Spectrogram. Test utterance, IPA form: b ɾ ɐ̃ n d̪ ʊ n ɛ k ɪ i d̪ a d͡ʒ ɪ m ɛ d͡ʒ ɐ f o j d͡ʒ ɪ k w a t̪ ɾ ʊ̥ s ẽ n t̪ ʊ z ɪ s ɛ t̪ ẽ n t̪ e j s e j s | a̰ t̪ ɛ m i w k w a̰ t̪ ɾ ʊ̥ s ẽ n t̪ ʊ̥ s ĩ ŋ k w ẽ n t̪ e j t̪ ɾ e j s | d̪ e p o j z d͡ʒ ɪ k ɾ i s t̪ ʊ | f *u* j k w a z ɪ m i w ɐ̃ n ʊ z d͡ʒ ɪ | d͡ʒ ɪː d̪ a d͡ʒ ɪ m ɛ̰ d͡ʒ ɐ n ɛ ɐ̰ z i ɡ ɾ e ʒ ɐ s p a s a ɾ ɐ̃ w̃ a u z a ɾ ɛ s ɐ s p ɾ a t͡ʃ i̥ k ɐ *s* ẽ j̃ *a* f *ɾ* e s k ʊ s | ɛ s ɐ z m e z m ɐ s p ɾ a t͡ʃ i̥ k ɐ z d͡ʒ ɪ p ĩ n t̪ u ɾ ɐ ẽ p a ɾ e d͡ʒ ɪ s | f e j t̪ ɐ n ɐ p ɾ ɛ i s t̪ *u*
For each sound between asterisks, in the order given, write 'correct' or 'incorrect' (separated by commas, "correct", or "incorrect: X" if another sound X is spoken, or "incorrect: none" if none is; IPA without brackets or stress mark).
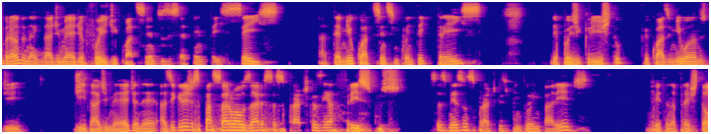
incorrect: o, incorrect: z, correct, correct, incorrect: ɔ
